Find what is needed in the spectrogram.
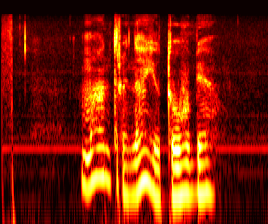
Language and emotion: Russian, sad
